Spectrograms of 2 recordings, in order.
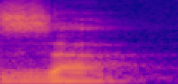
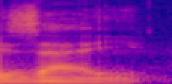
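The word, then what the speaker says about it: زاي: But za, no, I don't know about this one. No one says za. They all say zai.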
